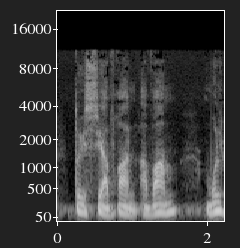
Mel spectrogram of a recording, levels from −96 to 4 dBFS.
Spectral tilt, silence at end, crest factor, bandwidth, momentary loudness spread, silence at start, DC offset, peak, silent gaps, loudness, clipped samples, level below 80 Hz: -5.5 dB/octave; 0 s; 16 dB; 11.5 kHz; 8 LU; 0.25 s; under 0.1%; -6 dBFS; none; -24 LUFS; under 0.1%; -48 dBFS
